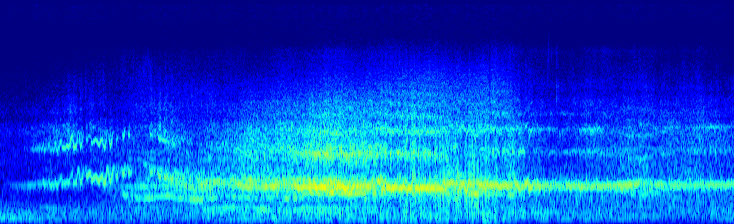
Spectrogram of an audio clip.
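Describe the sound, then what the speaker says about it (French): A car's tires squeal in a long, rising skid through a tight turn, the screech swelling then fading with engine noise underneath. "Dans un virage serré, l'avant de la voiture est poussé vers l'extérieur"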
